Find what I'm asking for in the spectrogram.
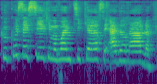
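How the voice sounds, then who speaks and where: A woman talks on a live stream from her home office, phone held in her hand, with a somewhat high voice. She chats freely, greets her viewers by name and laughs often. The sound carries a noticeable room echo. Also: a little fast. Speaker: MLM coach hosting a live stream.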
